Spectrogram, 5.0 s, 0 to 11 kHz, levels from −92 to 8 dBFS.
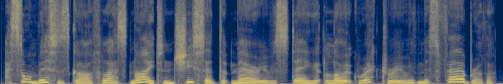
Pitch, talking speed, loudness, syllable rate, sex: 250 Hz, 225 wpm, -16 LUFS, 5.4 syllables/s, female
